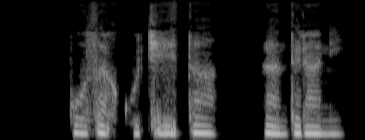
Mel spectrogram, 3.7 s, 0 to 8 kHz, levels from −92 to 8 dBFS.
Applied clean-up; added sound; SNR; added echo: none; none; none; none.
